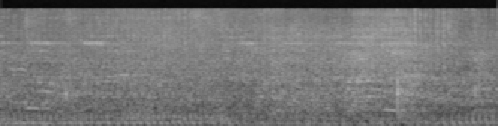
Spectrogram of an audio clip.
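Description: Motor scooter engine running close by with a steady low, rapidly pulsing throb, under scattered voices of market chatter.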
